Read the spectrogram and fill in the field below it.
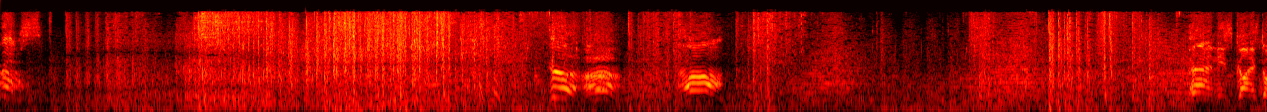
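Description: Sustained video game gunfire in a firefight, dense bursts and volleys running throughout at steady loudness, mixed with other game sounds and shouted voices.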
